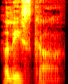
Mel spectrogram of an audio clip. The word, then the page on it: police car: British English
